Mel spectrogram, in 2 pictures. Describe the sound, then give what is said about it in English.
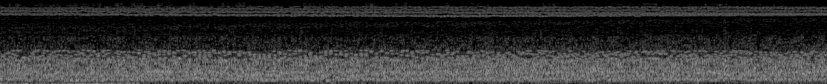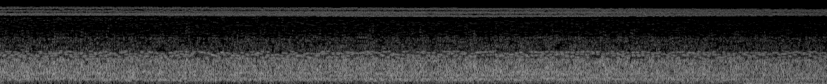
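A synthesized granular texture, containing no actual river sounds, imitates a flowing river: countless tiny grains of sound packed into a dense, steady rushing hiss that holds an even loudness throughout, with no voices. “Instead, it imitates a river using granular synthesis, a process by which small units of sound are produced and tightly packed together to create pitch and amplitude, much like the individual droplets in a river.”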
